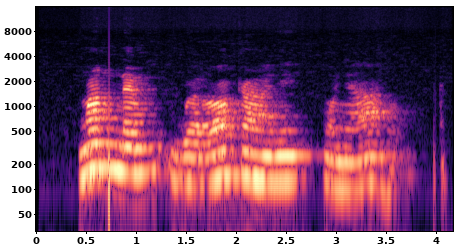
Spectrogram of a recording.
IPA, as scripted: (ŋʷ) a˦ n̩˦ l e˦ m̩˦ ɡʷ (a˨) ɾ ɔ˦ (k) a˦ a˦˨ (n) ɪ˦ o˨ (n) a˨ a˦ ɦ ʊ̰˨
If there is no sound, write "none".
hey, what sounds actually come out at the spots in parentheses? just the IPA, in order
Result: ŋʷ, e˨, k, ɲ, ɲ

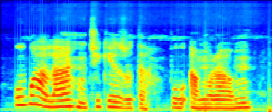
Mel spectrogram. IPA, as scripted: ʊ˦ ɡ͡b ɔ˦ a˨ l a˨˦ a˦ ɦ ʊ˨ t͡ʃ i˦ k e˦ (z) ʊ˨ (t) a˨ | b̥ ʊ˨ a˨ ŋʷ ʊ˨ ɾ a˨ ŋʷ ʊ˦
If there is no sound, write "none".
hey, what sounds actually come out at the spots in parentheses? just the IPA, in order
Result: z, t

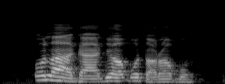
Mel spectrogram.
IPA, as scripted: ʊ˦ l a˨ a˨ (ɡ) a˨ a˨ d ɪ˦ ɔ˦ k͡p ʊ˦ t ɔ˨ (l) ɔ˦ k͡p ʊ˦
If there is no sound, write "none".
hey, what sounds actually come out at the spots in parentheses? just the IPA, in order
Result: ɡ, ɾ

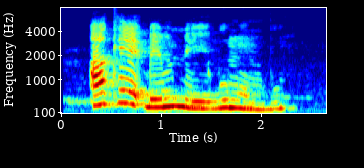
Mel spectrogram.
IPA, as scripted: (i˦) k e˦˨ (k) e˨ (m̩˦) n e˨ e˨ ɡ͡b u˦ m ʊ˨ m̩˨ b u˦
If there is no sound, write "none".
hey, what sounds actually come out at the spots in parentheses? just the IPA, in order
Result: a˦, k͡p, m̩˦

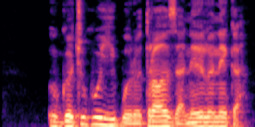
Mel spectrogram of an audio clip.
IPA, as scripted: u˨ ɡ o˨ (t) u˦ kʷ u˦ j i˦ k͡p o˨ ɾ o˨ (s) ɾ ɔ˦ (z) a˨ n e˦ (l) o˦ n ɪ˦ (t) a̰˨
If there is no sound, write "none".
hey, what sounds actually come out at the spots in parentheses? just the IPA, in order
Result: t͡ʃ, t, z, l, k

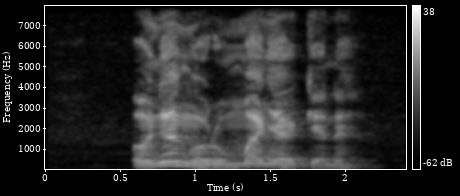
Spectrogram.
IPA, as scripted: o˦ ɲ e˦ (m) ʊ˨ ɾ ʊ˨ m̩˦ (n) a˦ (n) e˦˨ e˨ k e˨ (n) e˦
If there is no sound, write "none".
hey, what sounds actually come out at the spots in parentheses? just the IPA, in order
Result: ŋ, m, ɲ, n

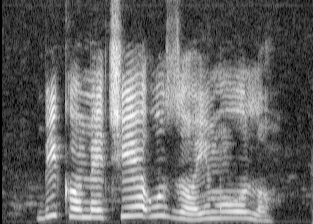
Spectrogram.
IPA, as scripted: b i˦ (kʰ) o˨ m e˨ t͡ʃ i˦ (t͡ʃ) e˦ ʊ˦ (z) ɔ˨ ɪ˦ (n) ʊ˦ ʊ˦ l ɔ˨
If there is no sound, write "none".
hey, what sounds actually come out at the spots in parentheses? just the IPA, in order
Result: k, none, z, m

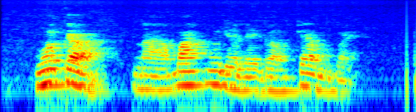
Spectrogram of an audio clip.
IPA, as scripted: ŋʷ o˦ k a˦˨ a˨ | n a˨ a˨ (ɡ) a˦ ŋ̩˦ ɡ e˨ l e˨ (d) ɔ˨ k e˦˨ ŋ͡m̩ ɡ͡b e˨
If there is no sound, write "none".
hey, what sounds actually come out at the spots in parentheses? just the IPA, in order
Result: ɡ͡b, ɡ

